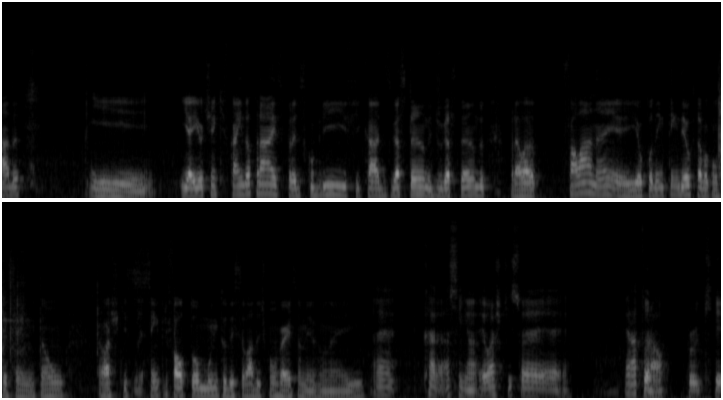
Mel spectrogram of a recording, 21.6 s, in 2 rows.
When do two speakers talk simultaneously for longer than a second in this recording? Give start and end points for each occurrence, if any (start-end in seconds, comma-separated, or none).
none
